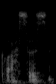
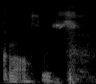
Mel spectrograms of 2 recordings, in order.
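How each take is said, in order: First: It is said in her own plain accent. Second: It is said in a posh accent.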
